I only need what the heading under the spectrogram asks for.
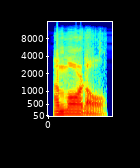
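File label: "immortal", American English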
